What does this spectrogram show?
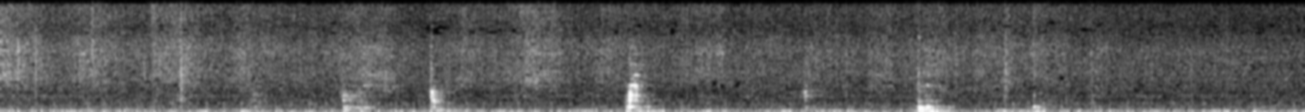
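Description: Faint sizzle of crushed coconut and onion frying in coconut oil in a non-stick pan, with a spatula stirring it and scraping or tapping against the pan a few times.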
